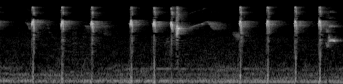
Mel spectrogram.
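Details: Blue-winged leafbird (cucak cungkok) giving evenly spaced sharp, high tick notes roughly every third of a second, with a brief sliding whistle, as a tutor recording for contest birds.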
